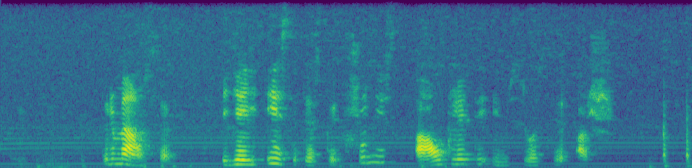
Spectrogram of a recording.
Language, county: Lithuanian, Tauragė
